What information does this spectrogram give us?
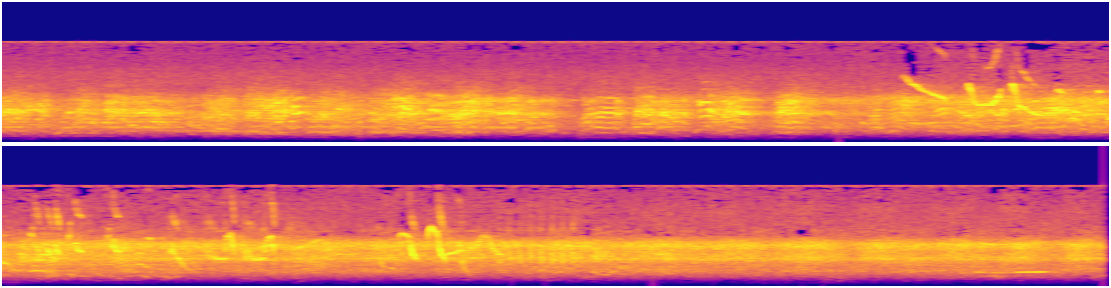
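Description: Shiny cowbird song: a run of thin, very high whistled slurs partway through, set against a steady hiss of background noise.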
